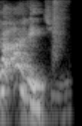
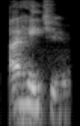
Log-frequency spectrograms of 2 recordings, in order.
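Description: First: It is said lightly, with laughter. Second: It is said flat and dead serious. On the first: The words are taken as a joke. "I say it and I just be laughing" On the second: The words are meant sincerely. "Gail just be looking dead like"

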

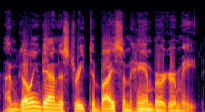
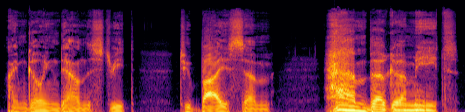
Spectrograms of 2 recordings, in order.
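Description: First: It is said in an ordinary, unremarkable voice. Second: It is said in a deliberately changed voice. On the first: Nobody notices what is said. "Nobody cares" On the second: People take notice of what is said. "if you say it this way"

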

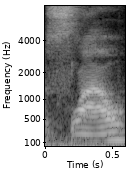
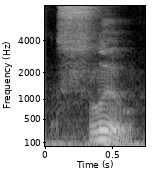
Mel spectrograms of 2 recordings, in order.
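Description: First: The vowel sounds like the one in Smaug. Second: The vowel sounds like the one in through. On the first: "almost like Smaug" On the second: "like bleeding through"

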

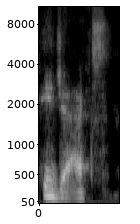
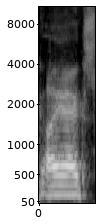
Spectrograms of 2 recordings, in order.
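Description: First: Ajax is said the American way. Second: Ajax is said the non-American, European way.

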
